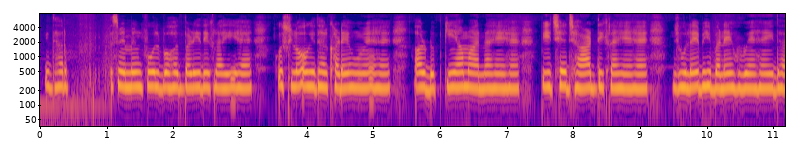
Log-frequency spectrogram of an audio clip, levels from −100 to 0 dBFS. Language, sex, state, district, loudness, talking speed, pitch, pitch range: Hindi, female, Andhra Pradesh, Anantapur, -27 LUFS, 160 wpm, 235 Hz, 225-240 Hz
